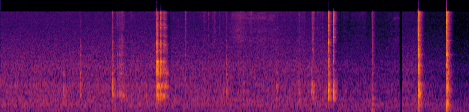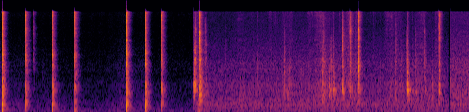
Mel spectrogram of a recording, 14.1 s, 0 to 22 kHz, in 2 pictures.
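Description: Sharp metal-on-metal taps and knocks on the pressed-steel body of a 1970s Tonka toy fork lift as its parts are fitted. There are a few scattered knocks, then a run of about ten even taps, roughly two to three a second, in the middle, then a cluster of lighter clicks near the end.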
